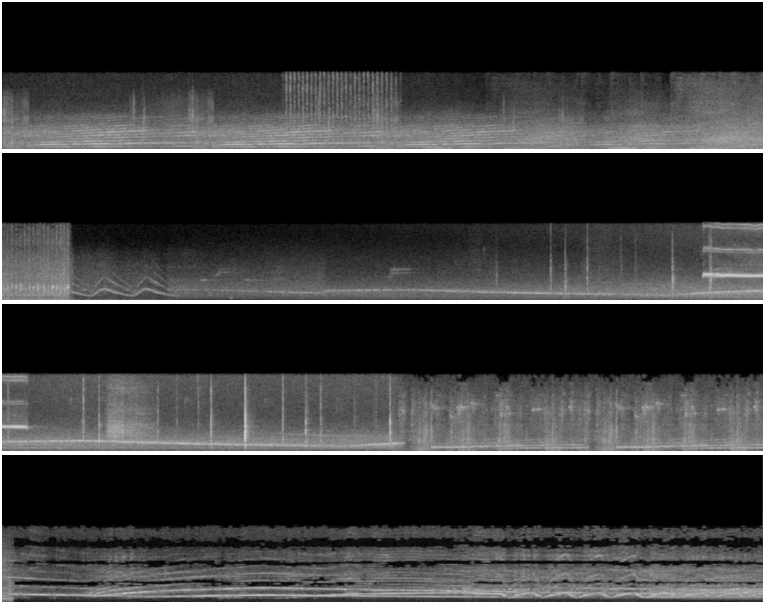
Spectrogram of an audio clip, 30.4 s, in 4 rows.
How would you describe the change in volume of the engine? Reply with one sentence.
The volume of the engine goes up.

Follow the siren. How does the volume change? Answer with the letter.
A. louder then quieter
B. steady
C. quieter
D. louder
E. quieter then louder
E.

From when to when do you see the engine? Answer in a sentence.
The engine can be heard from 2.8 to 8.3 s.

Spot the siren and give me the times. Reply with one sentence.
The siren can be heard from 0.0 to 30.4 s.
